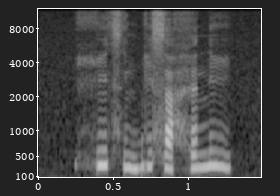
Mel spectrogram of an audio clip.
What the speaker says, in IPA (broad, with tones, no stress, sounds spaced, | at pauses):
h ĩ˧ s ĩ˨ ɡ͡b i˧ s a˨ h ɛ˨˦ n i˦˨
